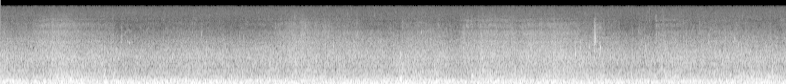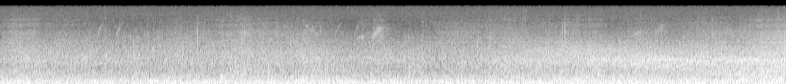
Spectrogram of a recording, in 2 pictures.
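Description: A motorboat engine drones across open water.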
